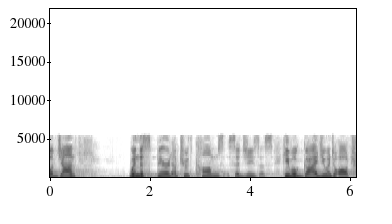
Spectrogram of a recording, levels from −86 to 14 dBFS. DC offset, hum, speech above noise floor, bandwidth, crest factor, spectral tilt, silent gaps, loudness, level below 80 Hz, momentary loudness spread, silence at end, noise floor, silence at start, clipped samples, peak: under 0.1%; none; 44 dB; 5.8 kHz; 18 dB; -8 dB/octave; none; -23 LUFS; -50 dBFS; 15 LU; 0 s; -67 dBFS; 0 s; under 0.1%; -4 dBFS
